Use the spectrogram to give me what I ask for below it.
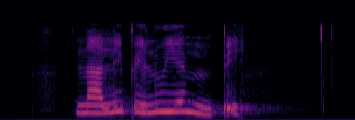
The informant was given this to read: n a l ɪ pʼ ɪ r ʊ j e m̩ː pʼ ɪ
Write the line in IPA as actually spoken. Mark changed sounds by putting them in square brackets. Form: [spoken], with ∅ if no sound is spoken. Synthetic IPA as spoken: n a l ɪ pʼ ɪ [l] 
